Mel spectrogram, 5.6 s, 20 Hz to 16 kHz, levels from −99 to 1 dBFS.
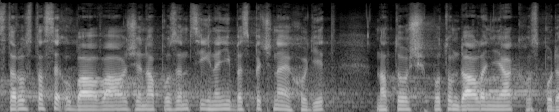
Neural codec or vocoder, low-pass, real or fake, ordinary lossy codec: vocoder, 44.1 kHz, 128 mel bands every 256 samples, BigVGAN v2; 14.4 kHz; fake; MP3, 96 kbps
